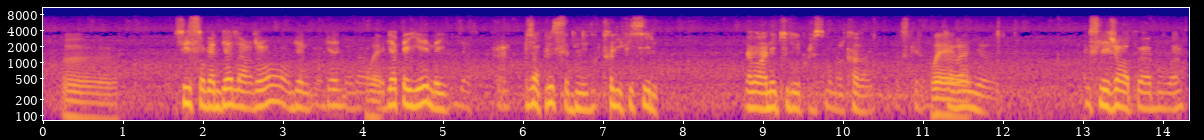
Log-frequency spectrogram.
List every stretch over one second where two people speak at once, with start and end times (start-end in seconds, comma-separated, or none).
none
